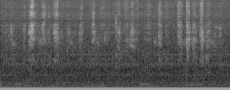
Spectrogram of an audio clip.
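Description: Soft scratchy rustles of small paper cards and a plastic glue bottle being handled while glue is applied, over a steady low electrical hum that is the loudest thing heard.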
